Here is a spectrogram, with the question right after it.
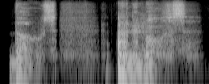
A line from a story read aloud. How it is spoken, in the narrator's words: the Dragon Lord rasped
